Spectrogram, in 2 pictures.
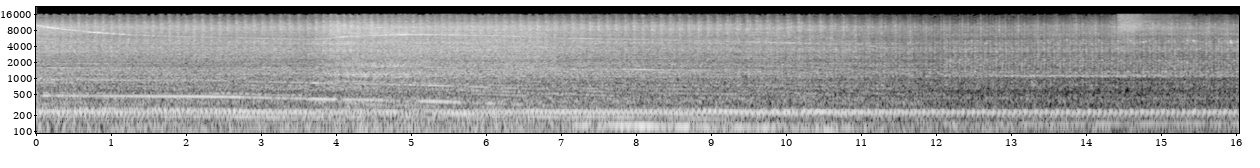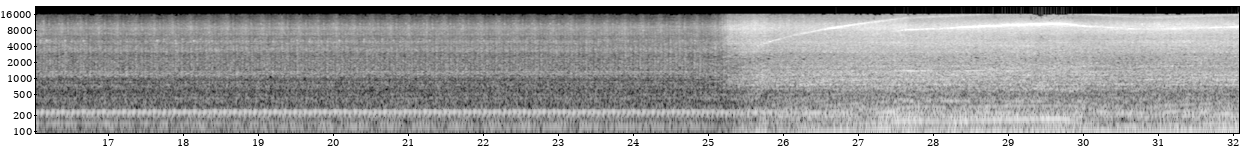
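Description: Scania OmniCity articulated city bus heard from inside: the drivetrain whine falls away as the bus slows, then the engine idles steadily for about thirteen seconds. A little over three-quarters of the way through, the engine picks up suddenly and a rising whine follows as the bus pulls away.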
